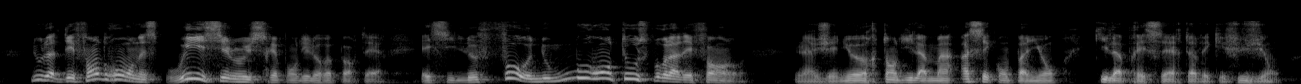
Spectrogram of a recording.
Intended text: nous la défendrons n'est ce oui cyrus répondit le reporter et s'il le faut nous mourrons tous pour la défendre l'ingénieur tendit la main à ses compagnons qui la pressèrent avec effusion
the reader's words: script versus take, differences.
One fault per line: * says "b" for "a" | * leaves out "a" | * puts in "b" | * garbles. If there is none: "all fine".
all fine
